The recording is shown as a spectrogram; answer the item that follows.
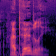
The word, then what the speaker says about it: hyperbole: Hyperbole. – You can have a hyperbole too, can't you? Isn't that a place or something? – I think the correct pronunciation is hyperbole.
